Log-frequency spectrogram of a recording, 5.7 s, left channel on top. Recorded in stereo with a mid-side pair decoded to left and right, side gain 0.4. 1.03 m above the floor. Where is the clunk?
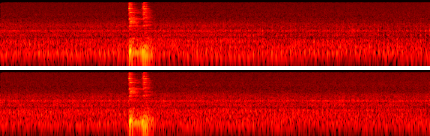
30° left, 2.5 m.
